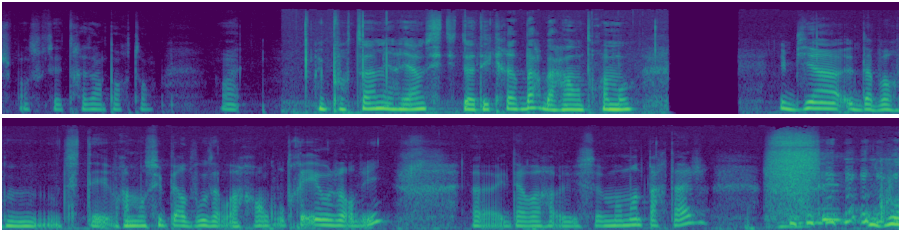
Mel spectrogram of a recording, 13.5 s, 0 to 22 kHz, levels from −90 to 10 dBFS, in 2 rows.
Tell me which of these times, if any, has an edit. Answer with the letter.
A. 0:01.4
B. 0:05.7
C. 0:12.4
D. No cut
C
